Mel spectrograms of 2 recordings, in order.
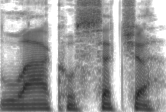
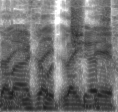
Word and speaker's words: La Cosecha: is pronounced La Cosecha. La Cosecha. Yeah. Not La Cosecha.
